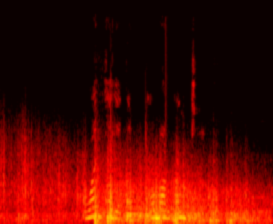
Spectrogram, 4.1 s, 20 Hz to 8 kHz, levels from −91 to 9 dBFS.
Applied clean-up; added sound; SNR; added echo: none; Thunder; -2 dB; none.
